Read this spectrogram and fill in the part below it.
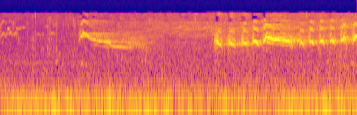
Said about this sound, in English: And there's the whistling kite. It's come. Did you hear that?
